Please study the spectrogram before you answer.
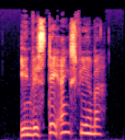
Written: investeringsfirma

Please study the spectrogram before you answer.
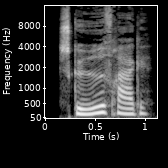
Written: skødefrakke

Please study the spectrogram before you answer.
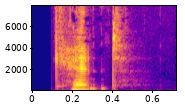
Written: kant

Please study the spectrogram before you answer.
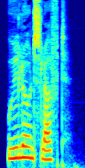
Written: udlånsloft

